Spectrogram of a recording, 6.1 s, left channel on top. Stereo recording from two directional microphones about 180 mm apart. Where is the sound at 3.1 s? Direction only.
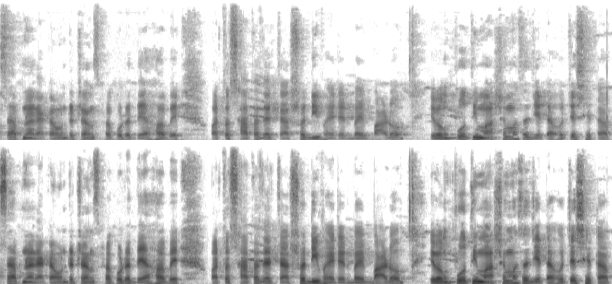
40° right (ahead or behind).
